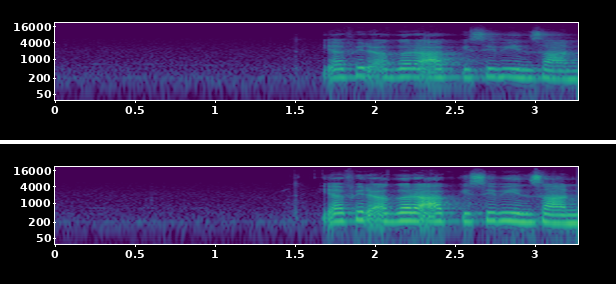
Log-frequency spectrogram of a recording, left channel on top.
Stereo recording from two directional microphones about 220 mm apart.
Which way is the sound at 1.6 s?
50° right (ahead or behind).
